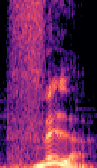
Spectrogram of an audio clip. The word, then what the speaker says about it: Völler: Y acabado en ER no era E, era A. Entonces, lo que tú decías, Rudi Völler, que todo el mundo dice, ahí está Rudi Völler, era Rudi, porque lo pronunciaba así, Rudi, Fela.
